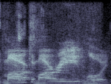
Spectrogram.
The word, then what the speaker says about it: Mari Lwyd: A sheet called the Mari Lwyd. I think I said that right. – Yeah, Mari Lwyd. Yes.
